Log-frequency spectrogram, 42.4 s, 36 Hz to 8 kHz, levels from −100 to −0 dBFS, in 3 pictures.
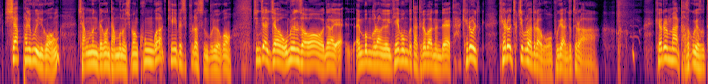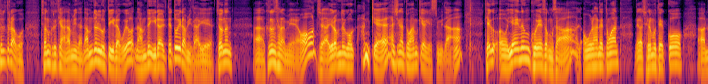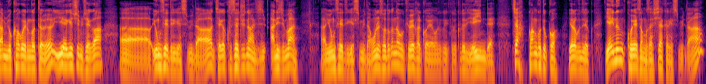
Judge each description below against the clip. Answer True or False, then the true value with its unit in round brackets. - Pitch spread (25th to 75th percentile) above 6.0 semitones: False (5.2 semitones)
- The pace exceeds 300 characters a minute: True (350 characters per minute)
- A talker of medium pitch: False (115 Hz)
